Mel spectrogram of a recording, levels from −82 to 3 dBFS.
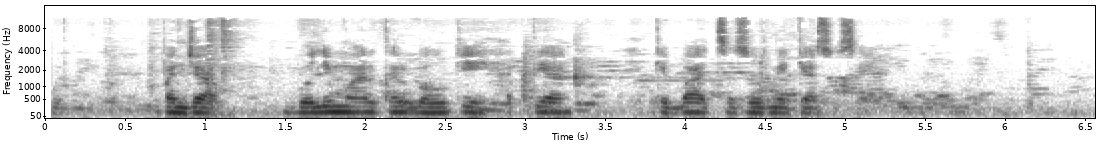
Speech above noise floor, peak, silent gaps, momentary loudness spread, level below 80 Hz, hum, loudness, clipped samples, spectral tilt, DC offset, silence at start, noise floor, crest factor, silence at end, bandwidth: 25 dB; -6 dBFS; none; 20 LU; -50 dBFS; none; -23 LUFS; under 0.1%; -5.5 dB/octave; under 0.1%; 0.05 s; -47 dBFS; 18 dB; 0.3 s; 11.5 kHz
